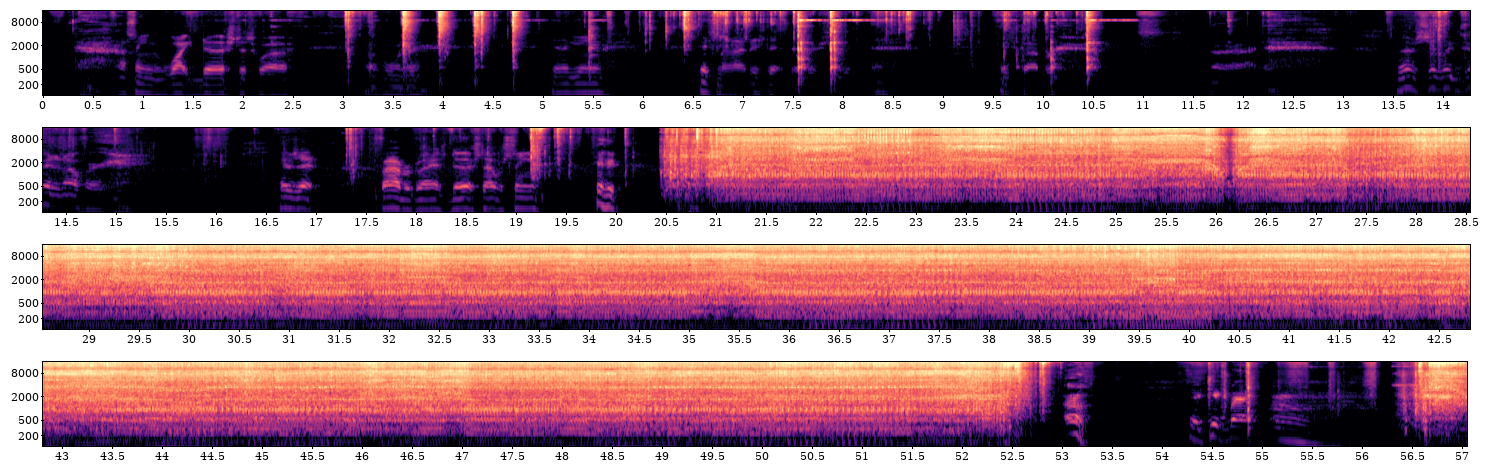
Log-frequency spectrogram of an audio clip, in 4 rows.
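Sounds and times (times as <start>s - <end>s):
reciprocating saw cutting: 20.4s - 52.8s.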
